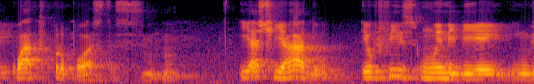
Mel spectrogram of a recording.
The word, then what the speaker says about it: Chiado: Aliás, a, a, editora, e agora eu fiquei com medo de pronunciar, porque se fosse um vinho, como que antes seria Quiado, mas é Chiado, Chiado. é Chiado mesmo.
